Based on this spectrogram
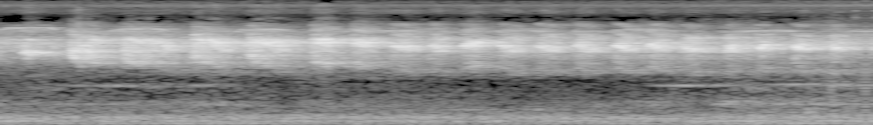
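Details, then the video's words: Swiftlets give rapid, pulsing high twitters, several beats a second, in a fast trilling stream with a faint low hum behind. "SUARA ASLI WALET"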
